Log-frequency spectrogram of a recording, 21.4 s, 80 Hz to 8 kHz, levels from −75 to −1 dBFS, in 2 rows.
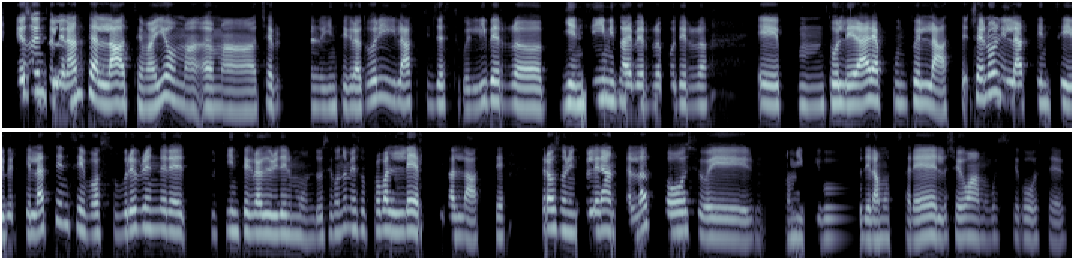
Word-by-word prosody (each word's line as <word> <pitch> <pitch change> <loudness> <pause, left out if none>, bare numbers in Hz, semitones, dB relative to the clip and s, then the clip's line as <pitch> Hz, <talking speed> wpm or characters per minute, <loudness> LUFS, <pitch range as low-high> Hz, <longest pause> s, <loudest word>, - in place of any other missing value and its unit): Io 240 - +6
sono 310 -1 +6
intollerante 230 +2 +4
al 210 -5 +8
latte, 200 -1 +6
ma 170 0 +2
io 250 +5 +2
ma 175 -3 -2
ehm, 175 - -1
ma, 160 -1 -2
cioè, 190 - -3 0.3
prendo 175 -1 -9
degli - - -11
integratori, 190 +7 -2
i - - -7
LactiGest, 195 -1 -3
quelli 170 +5 -8
per 215 -3 +2 0.5
gli 190 +3 0
enzimi, 220 +3 +1
sai, 200 -2 +4
per 195 0 -2
poter, 190 -2 -5 0.5
ehm, 190 -1 +3 0.2
mhmm, 185 -1 -12
tollerare 200 +2 +6
appunto 215 -1 -2
il 200 - +1
latte. 475 - 0
Cioè 245 - +3
non 295 +2 +2
il 230 - +1
latte 205 0 +3
in 200 - -9
sé, 195 -3 0
perché 190 +1 -11
il - - -3
latte 225 +9 0
in 280 - -11
sé 235 -4 -4
posso 195 0 -8
pure 215 +4 -1
prendere 230 -4 -1 0.2
tutti 200 +2 -20
gli - - -4
integratori 200 -2 -1
del 195 -1 -3
mondo, 175 -2 -14
secondo 205 +5 -12
me 230 - -7
so' 220 -1 -15
proprio 220 +3 -6
allergica 210 -3 -1
al 180 - -6
latte, 175 +1 -7 0.3
però 235 0 +1
sono 225 -2 -4
intollerante 220 +1 -1
al 155 - -6
lattosio 215 -3 -4
e 170 -2 -2
n 160 - -30 0.2
non 165 - -16
mi 170 -1 -11
privo 170 0 -19
della 165 0 -2
mozzarella. 170 +1 -2
Cioè 180 -1 -11
io 175 - -5
amo 170 -2 -6
queste 170 +1 -25
cose 160 -2 -18
195 Hz, 200 wpm, -21 LUFS, 175-215 Hz, 0.5 s, al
